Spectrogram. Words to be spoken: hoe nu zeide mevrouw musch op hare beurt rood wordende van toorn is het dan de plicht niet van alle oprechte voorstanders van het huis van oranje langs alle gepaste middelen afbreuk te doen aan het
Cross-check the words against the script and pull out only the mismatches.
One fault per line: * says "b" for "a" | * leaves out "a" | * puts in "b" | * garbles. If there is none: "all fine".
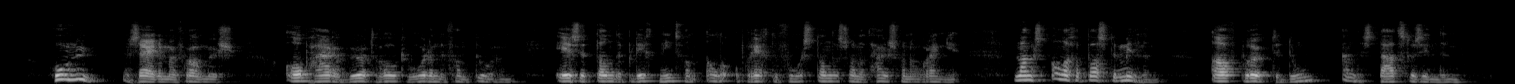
* says "de" for "het"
